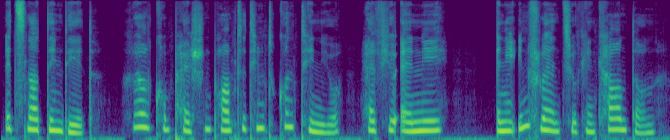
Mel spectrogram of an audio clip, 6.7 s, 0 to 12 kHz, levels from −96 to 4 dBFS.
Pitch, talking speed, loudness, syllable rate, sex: 245 Hz, 150 wpm, -19 LUFS, 5.2 syllables/s, female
